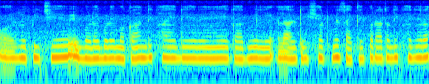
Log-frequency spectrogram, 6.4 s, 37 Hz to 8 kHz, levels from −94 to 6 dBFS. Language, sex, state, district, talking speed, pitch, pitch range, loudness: Hindi, female, Uttar Pradesh, Gorakhpur, 195 wpm, 195 Hz, 190-200 Hz, -28 LUFS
